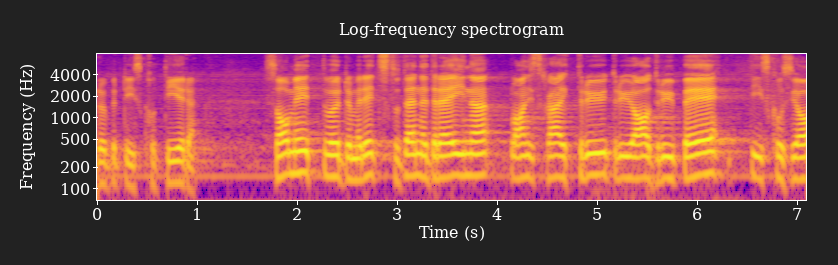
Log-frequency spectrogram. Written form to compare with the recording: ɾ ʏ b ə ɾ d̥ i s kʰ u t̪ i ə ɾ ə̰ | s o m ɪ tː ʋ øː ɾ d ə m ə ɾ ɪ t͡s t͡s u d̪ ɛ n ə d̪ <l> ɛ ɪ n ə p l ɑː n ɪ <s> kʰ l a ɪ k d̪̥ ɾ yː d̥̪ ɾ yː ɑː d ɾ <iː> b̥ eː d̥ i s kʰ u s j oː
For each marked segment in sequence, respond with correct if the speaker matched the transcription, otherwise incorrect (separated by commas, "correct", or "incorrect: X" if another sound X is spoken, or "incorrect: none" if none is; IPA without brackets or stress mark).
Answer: incorrect: ɾ, correct, incorrect: yː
